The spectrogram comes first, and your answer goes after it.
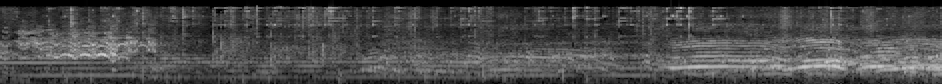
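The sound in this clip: Rocinante, Don Quixote's horse, neighs loudly while hooves clop steadily, with a voice speaking over the horse sounds.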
